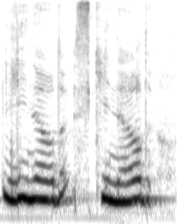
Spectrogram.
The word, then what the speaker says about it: Lynyrd Skynyrd: sort son premier album prononce linerd skinerd en référence à la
